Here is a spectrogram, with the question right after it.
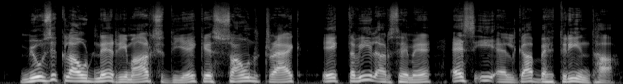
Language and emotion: Urdu, neutral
